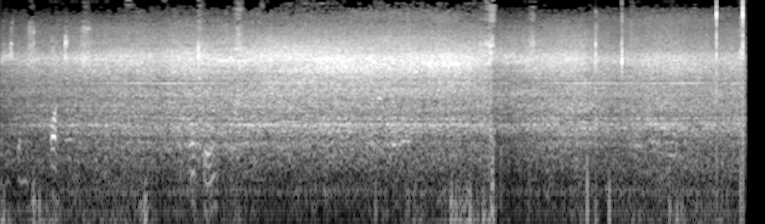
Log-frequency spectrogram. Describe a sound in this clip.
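A passenger train rolls slowly past with a steady rumble.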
